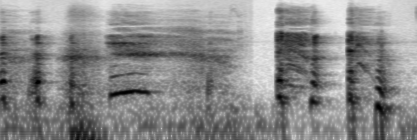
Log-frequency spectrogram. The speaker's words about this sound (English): Sorry. I don't have a cough button, so you're going to have to cough, and I got to edit it out now.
